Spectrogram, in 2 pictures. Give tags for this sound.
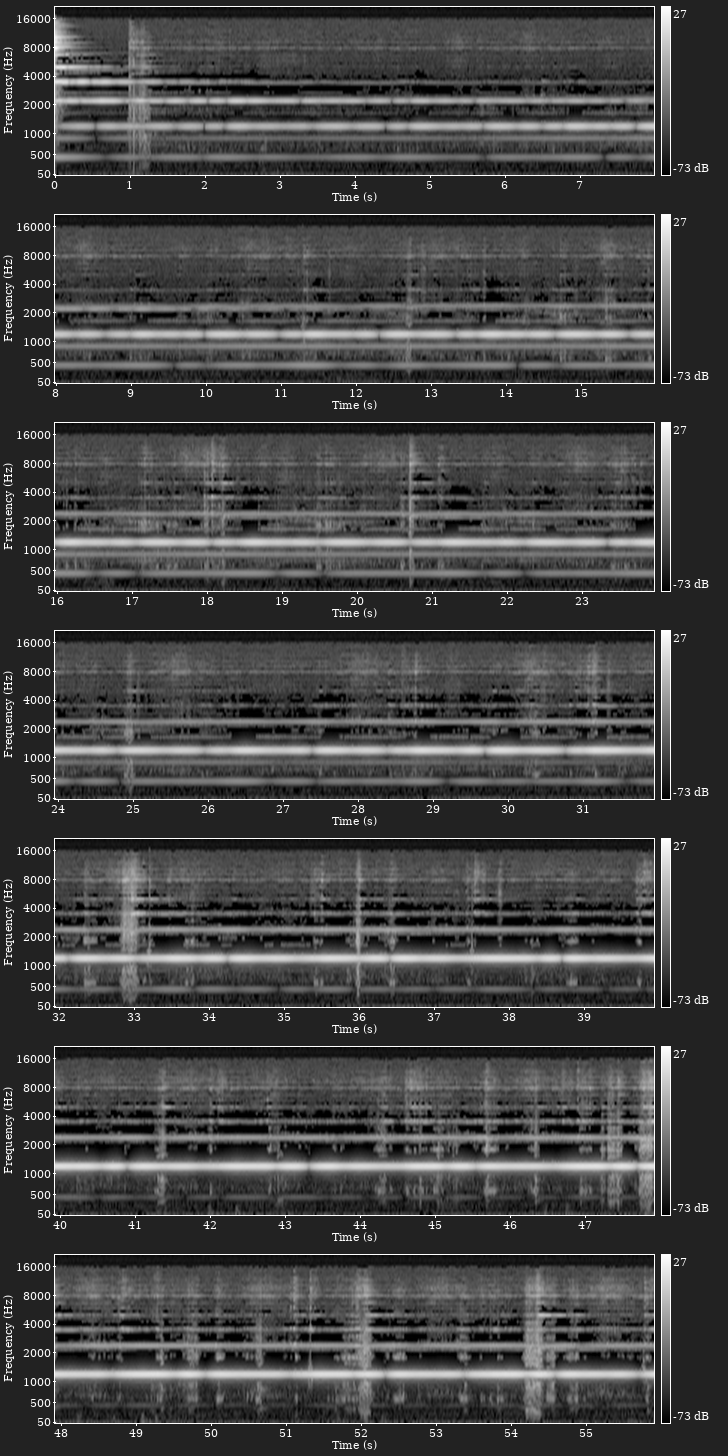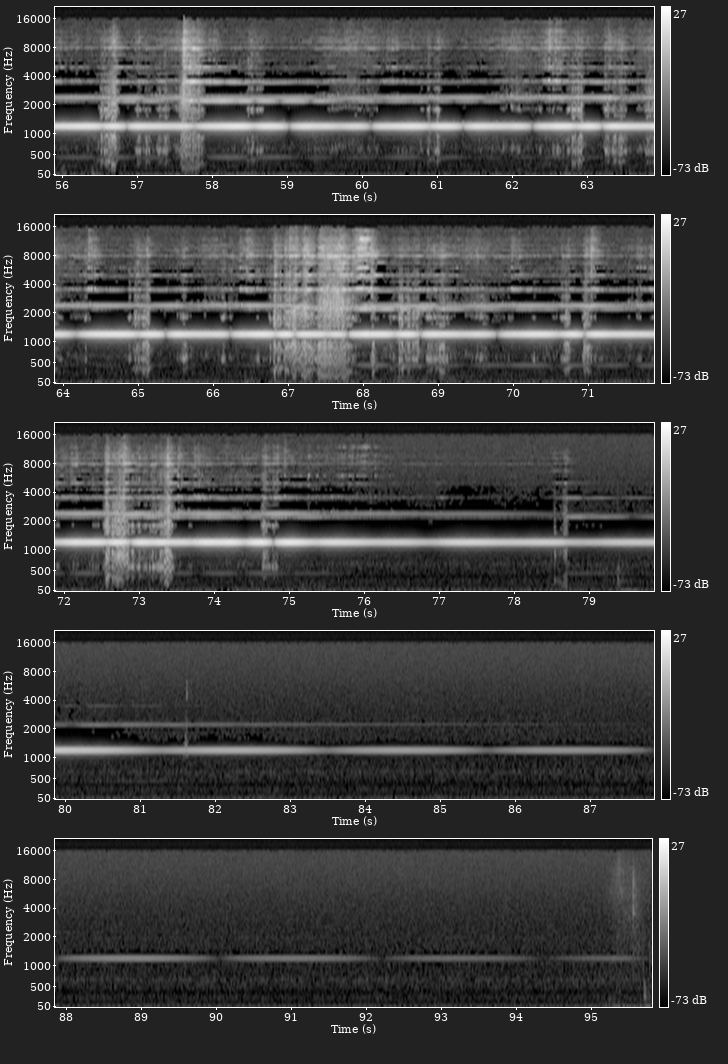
bowl
singing
tibetan

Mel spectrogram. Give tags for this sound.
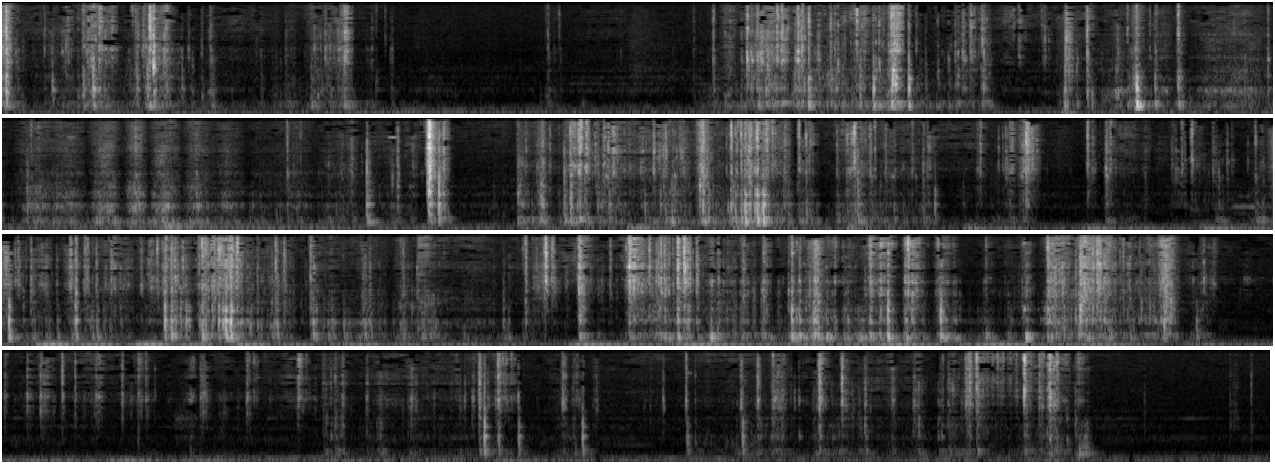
bucket
many-of-the-same-things
race-cars
racecars
toys
toy-store
wheels-spinning

